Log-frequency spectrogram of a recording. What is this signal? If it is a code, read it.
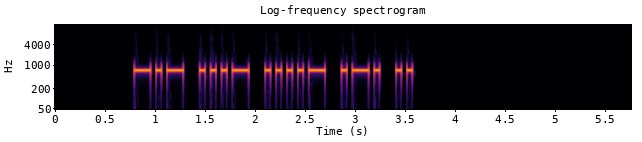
Morse code, heard as a keyed tone, about 22 wpm, 700 Hz. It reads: KV4RI
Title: USA Call Signs - 5 Characters - Repeated 3x - 22wpm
